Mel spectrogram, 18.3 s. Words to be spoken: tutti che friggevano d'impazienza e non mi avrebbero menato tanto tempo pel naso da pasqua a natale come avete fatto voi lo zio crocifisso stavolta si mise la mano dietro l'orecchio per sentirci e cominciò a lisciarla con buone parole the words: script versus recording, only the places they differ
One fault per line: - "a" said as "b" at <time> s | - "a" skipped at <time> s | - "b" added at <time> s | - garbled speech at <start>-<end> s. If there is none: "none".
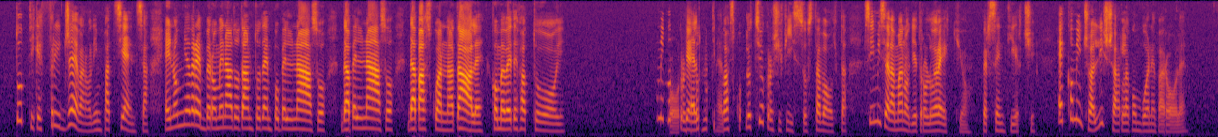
- "pel naso da" added at 5.3 s
- garbled speech at 9.8-11.1 s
